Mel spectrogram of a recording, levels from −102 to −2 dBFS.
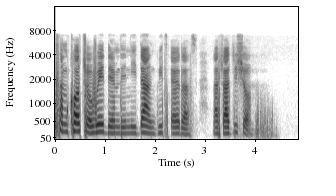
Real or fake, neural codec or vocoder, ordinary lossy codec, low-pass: real; none; none; 7.2 kHz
